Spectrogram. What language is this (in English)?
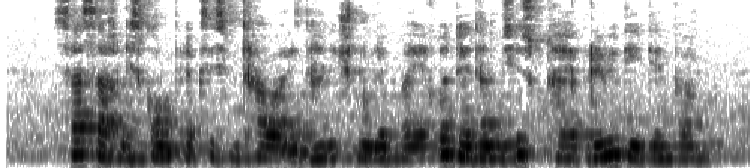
Georgian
